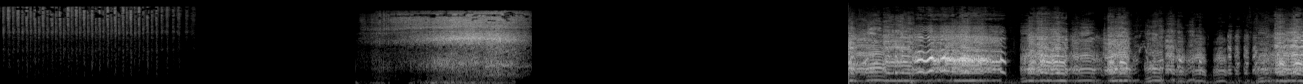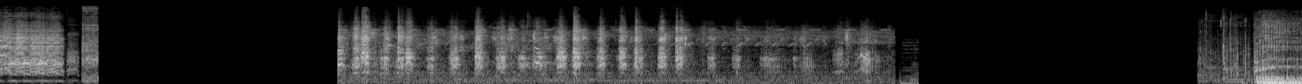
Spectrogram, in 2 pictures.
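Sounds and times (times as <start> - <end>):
geese honking: 8.5 - 13.8, 16.4 - 22.0.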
